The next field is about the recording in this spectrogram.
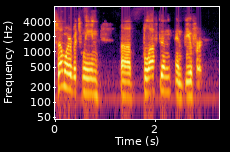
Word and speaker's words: Beaufort: It's Beaufort in South Carolina. – Yeah. – In North Carolina, it's spelled the same and they call it Beaufort.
